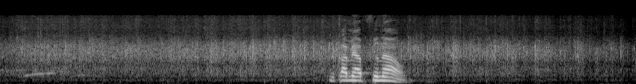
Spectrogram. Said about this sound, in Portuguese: Diga glória a Deus e aplauda ele aí, porque ele é tremendo.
